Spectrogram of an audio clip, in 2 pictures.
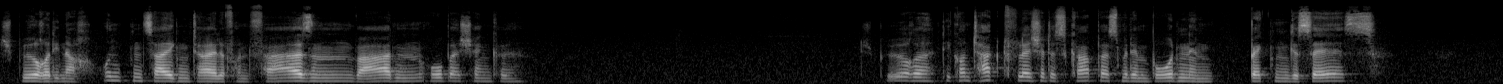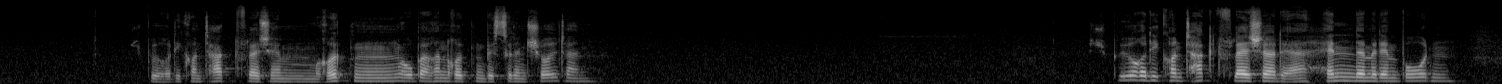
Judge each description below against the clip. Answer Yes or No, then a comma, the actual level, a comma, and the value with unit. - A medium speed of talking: No, slow, 80 wpm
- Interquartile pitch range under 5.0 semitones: Yes, narrow, 2.4 semitones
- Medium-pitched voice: Yes, medium, 150 Hz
